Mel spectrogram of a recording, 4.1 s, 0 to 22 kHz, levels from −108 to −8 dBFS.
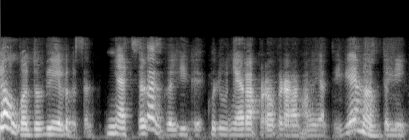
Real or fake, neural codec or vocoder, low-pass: fake; codec, 16 kHz in and 24 kHz out, 0.6 kbps, FireRedTTS-2 codec; 7.2 kHz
